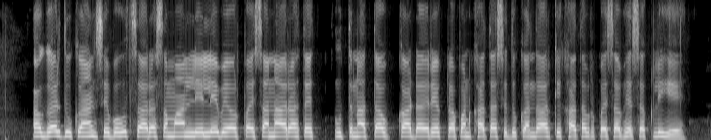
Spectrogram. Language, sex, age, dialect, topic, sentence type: Magahi, male, 60-100, Central/Standard, banking, question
